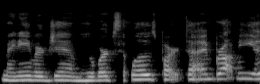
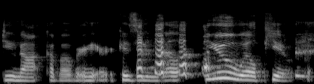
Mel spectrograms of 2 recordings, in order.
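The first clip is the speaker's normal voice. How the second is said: ordinary talk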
